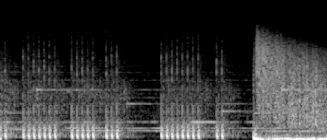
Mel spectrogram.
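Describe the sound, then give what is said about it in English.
Machine gun fire in Ukraine at the start of the Russian invasion, heard over a phone call. Several short, sharp bursts of rapid shots come in uneven clusters, then a louder, dense rush of noise takes over near the end. “we heard the machine gun fire begin in the background.”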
